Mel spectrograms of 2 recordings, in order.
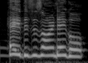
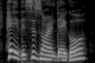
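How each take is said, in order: First: High-pitched radio liner greeting; squeaky, put-on radio hello; going up high. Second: Said in the usual way. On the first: Shown as a demonstration. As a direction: pitch the station ID way up. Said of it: "why do I always go up". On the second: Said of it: "then I start to change it".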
